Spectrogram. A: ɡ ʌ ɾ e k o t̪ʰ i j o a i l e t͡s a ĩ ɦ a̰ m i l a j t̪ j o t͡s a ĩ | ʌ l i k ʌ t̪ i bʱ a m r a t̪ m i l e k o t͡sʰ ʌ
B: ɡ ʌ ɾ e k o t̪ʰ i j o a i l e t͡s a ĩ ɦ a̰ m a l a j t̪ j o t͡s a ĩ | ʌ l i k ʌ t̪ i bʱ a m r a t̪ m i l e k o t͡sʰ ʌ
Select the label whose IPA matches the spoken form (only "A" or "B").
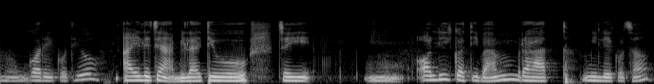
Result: A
